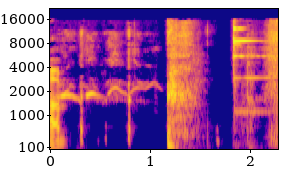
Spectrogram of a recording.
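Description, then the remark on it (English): A small bell, like a bicycle bell, rung as a segment marker, rings out brightly a couple of times in quick succession, fairly loud, with short pauses between the rings and no one talking. “If you can't tell, we just recently added the bell.”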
